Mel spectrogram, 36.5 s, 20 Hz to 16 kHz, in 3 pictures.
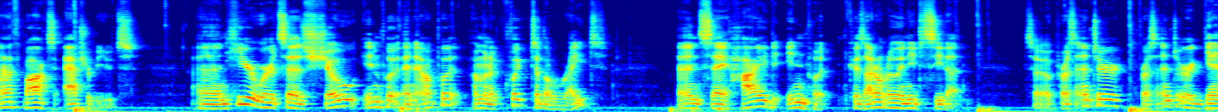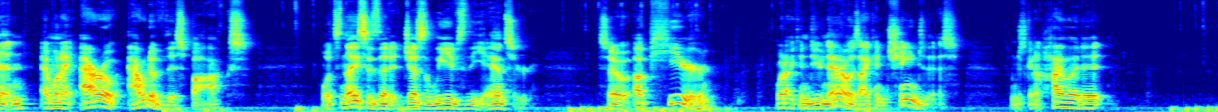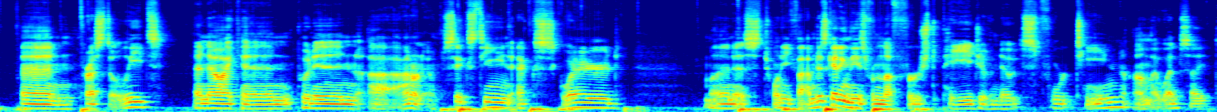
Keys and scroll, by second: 0.8 Return, 13.8 Up, 17.9 Right, 25.1 BackSpace, 28.5-29.9 typing, 30.6 Right, 31.5-34.0 typing.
